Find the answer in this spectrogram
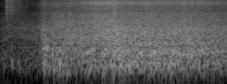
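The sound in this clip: Calm sea waves under a sunny October sky, a steady, soft wash of surf and wind that swells in after a quieter opening and holds evenly.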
